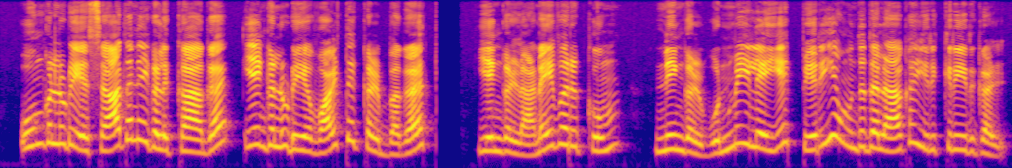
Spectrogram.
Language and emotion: Tamil, happy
